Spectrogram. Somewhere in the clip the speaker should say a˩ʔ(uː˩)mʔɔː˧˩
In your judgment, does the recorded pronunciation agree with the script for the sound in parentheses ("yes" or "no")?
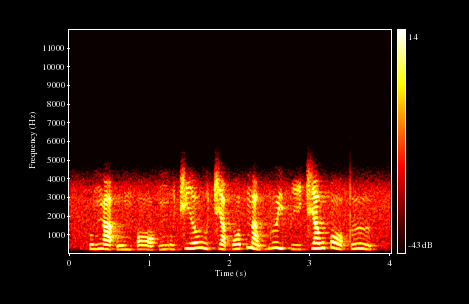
yes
